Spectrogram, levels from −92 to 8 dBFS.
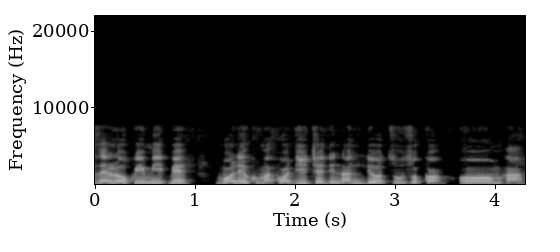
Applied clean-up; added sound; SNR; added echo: none; none; none; none.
